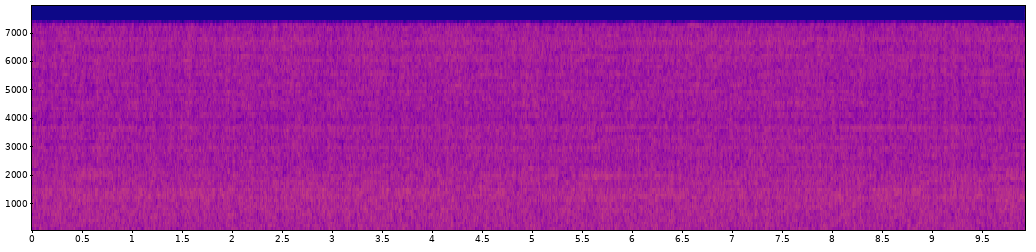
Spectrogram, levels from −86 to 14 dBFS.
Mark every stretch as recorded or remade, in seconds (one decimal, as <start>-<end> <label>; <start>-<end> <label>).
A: 0.0-9.9 recorded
